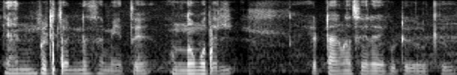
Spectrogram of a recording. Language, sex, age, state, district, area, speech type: Malayalam, male, 18-30, Kerala, Idukki, rural, spontaneous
